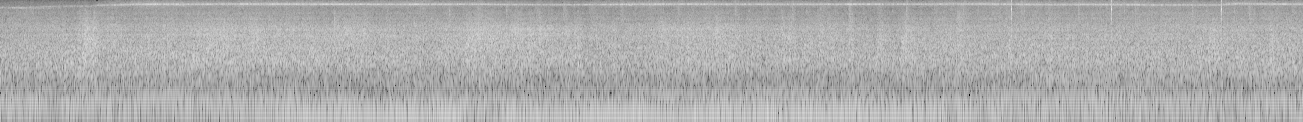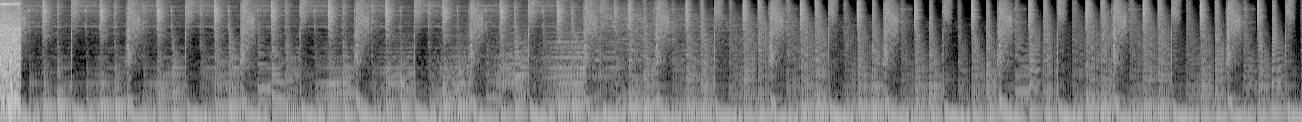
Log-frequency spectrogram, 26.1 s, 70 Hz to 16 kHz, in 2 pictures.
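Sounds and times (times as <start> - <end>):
dense rush of noise: 0.0 - 13.2
diesel engine drone: 0.0 - 13.2.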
